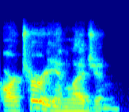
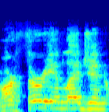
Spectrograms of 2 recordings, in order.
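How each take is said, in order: First: The middle consonant is a plain 't' sound. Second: The middle consonant is a soft 'th' sound. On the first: "They pronounce the T H just like a T" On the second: "in the United States, we pronounce it just like that"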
